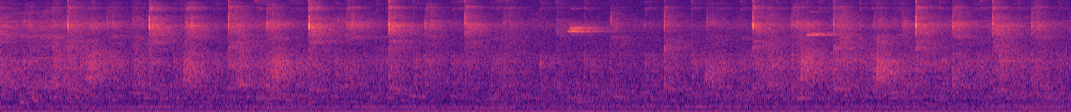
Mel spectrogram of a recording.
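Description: Table tennis ball being struck by bats and bouncing on the table in a rally: sharp clicks several times a second at an uneven pace, echoing in a large sports hall.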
